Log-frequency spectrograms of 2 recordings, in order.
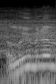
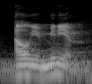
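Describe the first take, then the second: First: The word is pronounced the American way. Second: The word is pronounced the Australian way. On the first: "I guess some Americans would call it" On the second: "Australians call it aluminium"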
